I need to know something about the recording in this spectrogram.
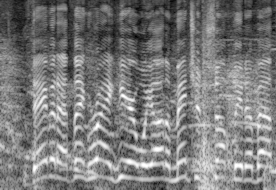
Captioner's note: crowd chatter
